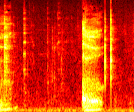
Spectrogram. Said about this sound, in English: Oh, he's just yakking on a bone. He got it up. He's all right now.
